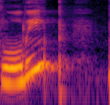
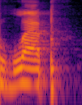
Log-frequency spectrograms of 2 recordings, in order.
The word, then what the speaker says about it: Leap: Please note, it is spelled leap, This is a trap that the Irish have made to trick you into saying Leap Castle. It is not pronounced Leap. It is pronounced Lep.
